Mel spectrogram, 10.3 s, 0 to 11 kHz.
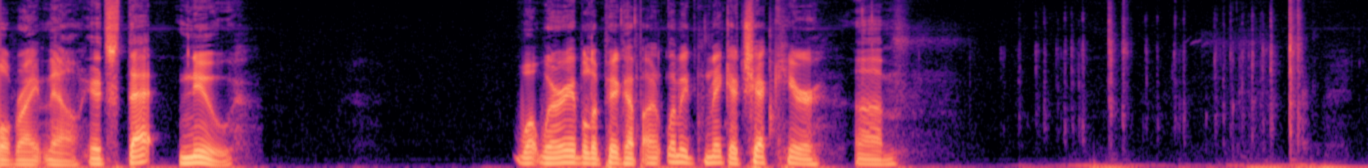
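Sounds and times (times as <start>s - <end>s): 
speech: 0.0s - 1.8s, 3.9s - 6.8s
news presenter typing on a computer keyboard: 7.5s - 9.8s.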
